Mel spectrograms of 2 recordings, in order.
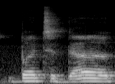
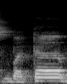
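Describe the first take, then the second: First: The final T of 'but' is pronounced. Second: The final T of 'but' is dropped. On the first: The speaker calls it wrong. "Not but the ... You don't do that" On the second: The speaker calls it right. "you can cut out the final T and D"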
